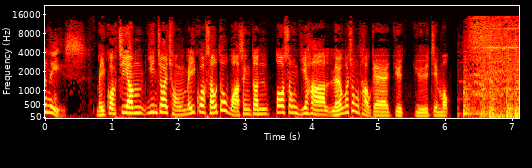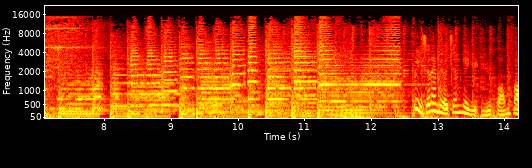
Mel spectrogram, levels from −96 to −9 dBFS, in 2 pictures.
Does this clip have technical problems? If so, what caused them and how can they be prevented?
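No, the signal holds steady throughout, with nothing in it that points to a recording, transmission or playback problem, so there is nothing here that needs preventing.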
